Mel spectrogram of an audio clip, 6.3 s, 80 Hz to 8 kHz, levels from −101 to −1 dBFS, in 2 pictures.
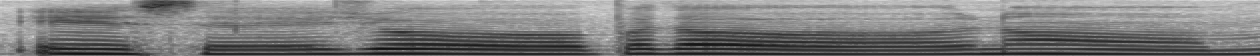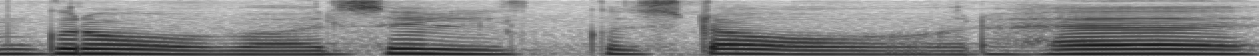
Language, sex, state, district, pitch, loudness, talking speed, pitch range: Punjabi, female, Punjab, Kapurthala, 210 Hz, -15 LUFS, 75 wpm, 200-225 Hz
